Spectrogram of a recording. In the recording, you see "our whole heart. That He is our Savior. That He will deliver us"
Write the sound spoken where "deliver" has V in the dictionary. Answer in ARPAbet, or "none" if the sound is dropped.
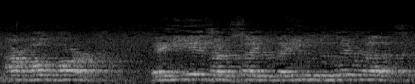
V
